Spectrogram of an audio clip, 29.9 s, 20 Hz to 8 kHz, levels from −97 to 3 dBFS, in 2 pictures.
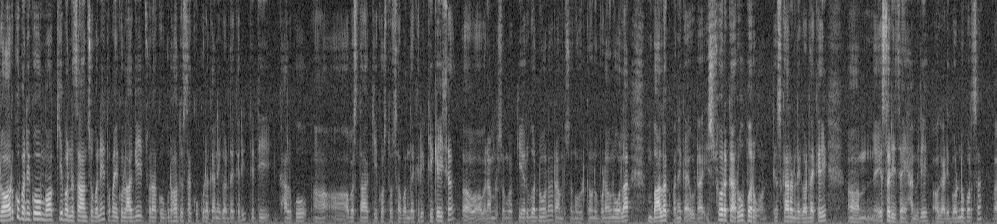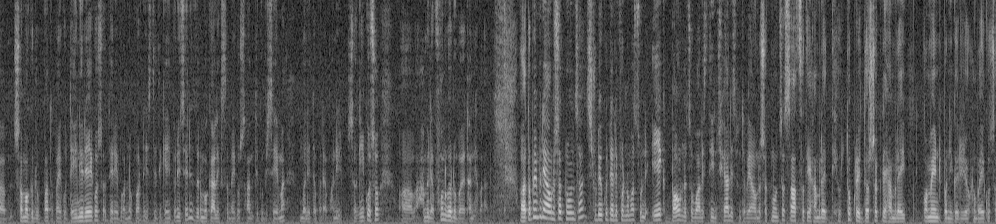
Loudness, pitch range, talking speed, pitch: -29 LUFS, 130-185 Hz, 200 wpm, 150 Hz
